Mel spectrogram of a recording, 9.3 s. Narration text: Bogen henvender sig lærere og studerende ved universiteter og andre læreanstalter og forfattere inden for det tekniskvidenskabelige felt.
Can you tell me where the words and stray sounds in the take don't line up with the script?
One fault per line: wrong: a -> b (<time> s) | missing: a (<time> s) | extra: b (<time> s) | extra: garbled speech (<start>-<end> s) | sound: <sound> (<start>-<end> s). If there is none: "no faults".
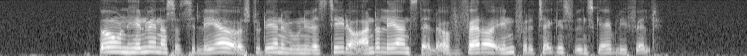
extra: til (2.3 s)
